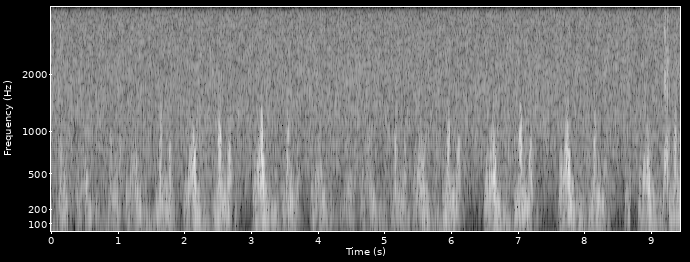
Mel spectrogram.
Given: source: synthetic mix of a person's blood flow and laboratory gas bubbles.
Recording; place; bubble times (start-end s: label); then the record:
Doppler ultrasound of blood flow; precordium
9.16-9.29 s: bubbles
From the record:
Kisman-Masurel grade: 211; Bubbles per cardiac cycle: several, 3 to 8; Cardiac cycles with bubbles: 1 to 10%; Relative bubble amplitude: barely perceptible (0.100 to 0.250); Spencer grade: 1 (occasional bubble signal discernible with the cardiac motion signal, with majority of cardiac periods free of bubbles); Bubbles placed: anywhere in the cardiac cycle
